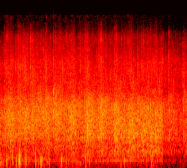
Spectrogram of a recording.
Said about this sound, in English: Let's give my wife a round of applause.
